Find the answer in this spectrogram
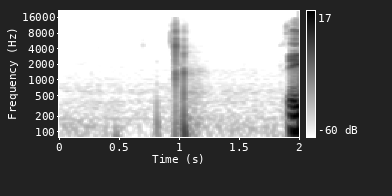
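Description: A single short, sharp click about a second in, in an otherwise quiet small room; a man's voice starts just before the end.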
